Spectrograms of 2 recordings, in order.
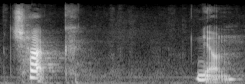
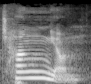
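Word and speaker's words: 작년: ilbon yeah last year Chuck Neon but it's pronounced chanyeon yeah Japan so in Japan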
